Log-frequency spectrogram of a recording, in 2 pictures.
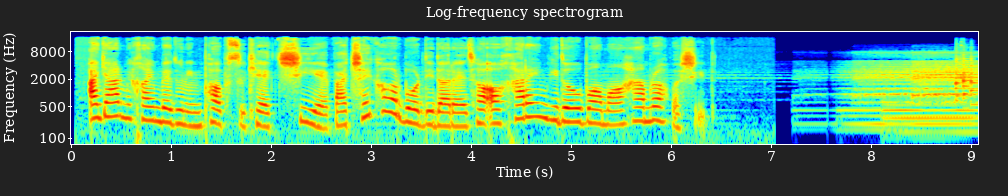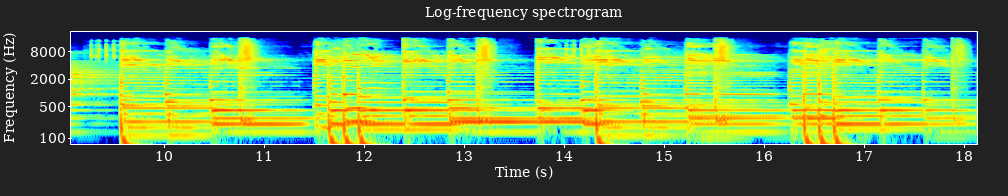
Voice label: narrator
